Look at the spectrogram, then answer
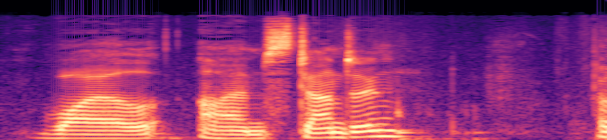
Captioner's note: speaking French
